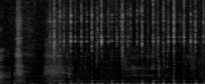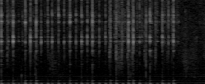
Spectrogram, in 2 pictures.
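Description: Fingernails tap quickly and unevenly on the glazed surface of a hollow, empty yellow ceramic Pikachu mug close to the mic. The taps come as a rapid, irregular run of short, dry clicks with a low body and almost no ring, over a faint steady hum, and fade out near the end.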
